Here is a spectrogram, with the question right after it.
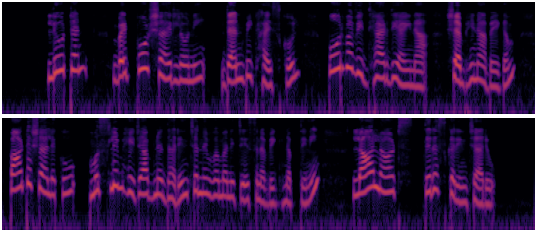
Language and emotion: Telugu, neutral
